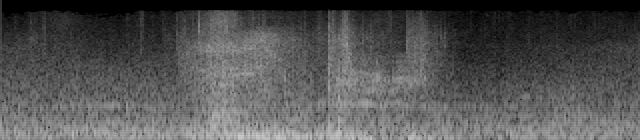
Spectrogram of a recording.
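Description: Fists strike a creature with heavy thuds.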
